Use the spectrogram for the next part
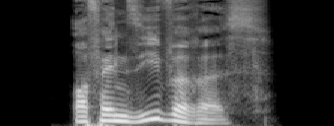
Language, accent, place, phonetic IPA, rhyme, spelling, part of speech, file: German, Germany, Berlin, [ɔfɛnˈziːvəʁəs], -iːvəʁəs, offensiveres, adjective, De-offensiveres.ogg
- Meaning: strong/mixed nominative/accusative neuter singular comparative degree of offensiv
